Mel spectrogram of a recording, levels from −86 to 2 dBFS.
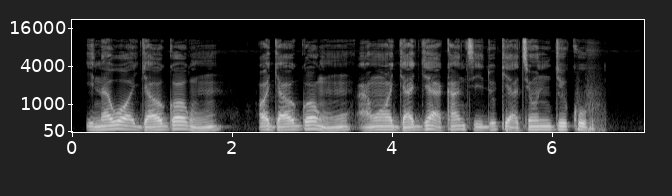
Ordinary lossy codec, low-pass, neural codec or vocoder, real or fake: none; 10.8 kHz; none; real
